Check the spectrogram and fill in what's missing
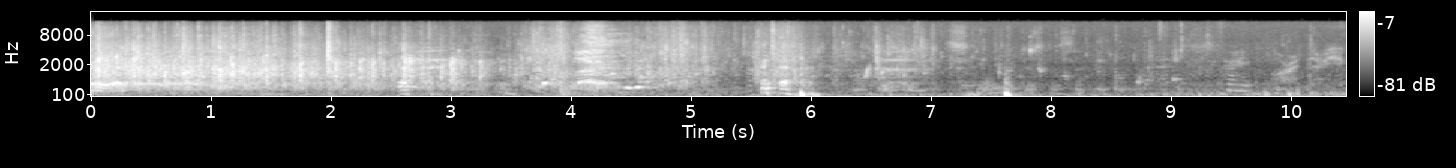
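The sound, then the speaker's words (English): Water splashes and streams off newly baptized people climbing steps, loud at first, then thinning to scattered drips and splashes, with applause and murmured voices in the background. “You wouldn't believe the amount of water that runs off these people as they go down the steps.”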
